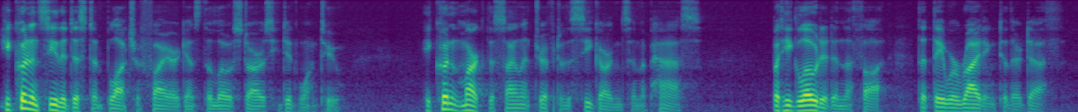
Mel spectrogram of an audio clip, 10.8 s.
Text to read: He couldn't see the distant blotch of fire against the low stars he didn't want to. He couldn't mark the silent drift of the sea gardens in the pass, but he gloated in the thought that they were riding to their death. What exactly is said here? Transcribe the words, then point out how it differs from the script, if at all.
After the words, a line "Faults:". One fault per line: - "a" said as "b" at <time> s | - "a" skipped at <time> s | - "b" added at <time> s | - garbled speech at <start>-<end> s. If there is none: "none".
He couldn't see the distant blotch of fire against the low stars he did want to. He couldn't mark the silent drift of the sea gardens in the pass, but he gloated in the thought that they were riding to their death.
Faults:
- "didn't" said as "did" at 2.8 s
